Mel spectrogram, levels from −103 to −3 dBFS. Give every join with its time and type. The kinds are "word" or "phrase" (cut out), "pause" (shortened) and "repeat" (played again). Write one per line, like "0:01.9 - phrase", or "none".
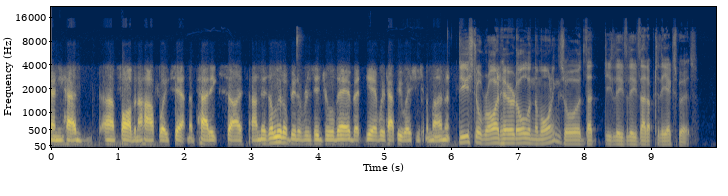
0:02.9 - pause
0:05.0 - word
0:05.6 - word
0:06.1 - pause
0:08.6 - repeat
